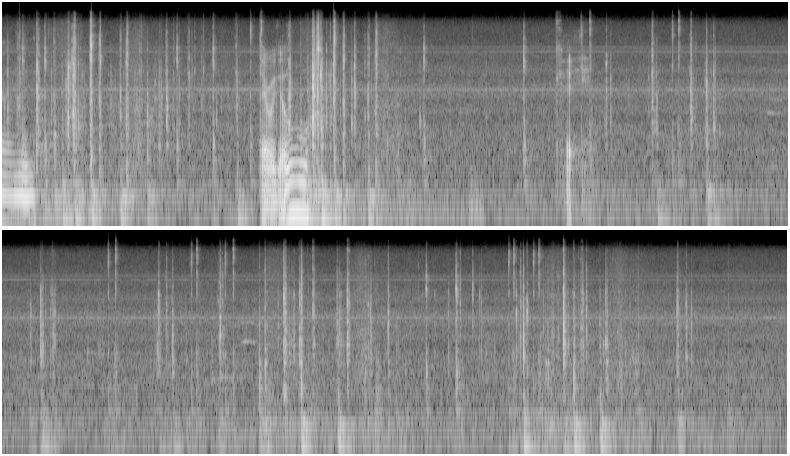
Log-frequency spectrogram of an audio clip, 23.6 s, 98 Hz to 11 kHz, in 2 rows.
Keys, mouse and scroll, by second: 0.3 double middle click, 1.0 s, 1.2 z, 1.4 KP_0, 1.9 KP_Enter, 2.7 middle click, 3.7 alt+click, 4.4 click, 4.6 s, 5.0 KP_0, 5.5 KP_Enter, 6.3 middle click, 6.7 middle click, 8.7 click, 10.1 shift+click, 10.5 click, 10.6 g, 12.4 x, 13.5 click, 14.7 shift+click, 16.3 KP_1, 17.0 KP_3, 18.2-19.4 middle drag, 19.4 click, 19.8 shift+click, 20.4 KP_1, 20.9 KP_3, 22.0 g.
